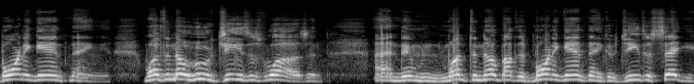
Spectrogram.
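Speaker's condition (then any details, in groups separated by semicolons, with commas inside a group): No condition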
